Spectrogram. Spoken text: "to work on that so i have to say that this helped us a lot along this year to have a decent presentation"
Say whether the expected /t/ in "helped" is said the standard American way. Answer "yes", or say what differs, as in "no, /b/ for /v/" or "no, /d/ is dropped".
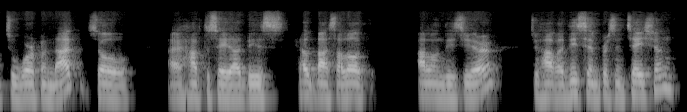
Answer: no, /t/ is dropped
